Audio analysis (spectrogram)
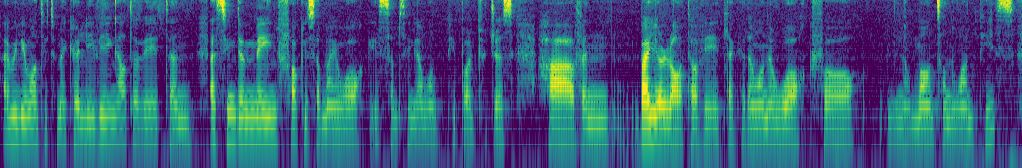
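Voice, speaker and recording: A woman's voice: on the low side, completely flat delivery, a little fast, hardly any pauses, mellow, a little hiss or hum. A woman with a French accent, raised in West Africa, answering interview questions hesitantly with many fillers. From raised in Senegal and Cameroon. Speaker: textile artist guest. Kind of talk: casual interview. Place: her studio.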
